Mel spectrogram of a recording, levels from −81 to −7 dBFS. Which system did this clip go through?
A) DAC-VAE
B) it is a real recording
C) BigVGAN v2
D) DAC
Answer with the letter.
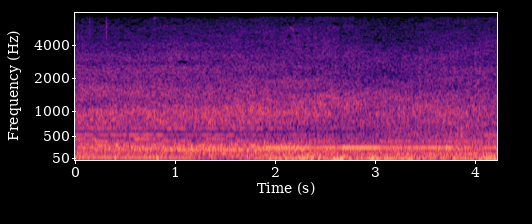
B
